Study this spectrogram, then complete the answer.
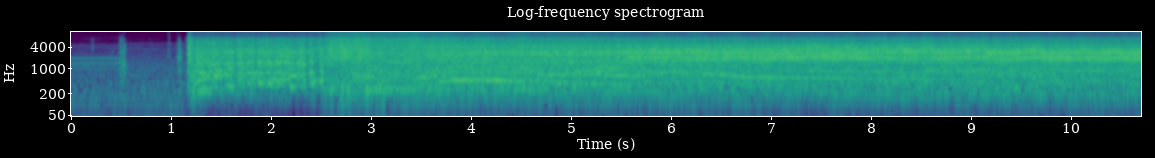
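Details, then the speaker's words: Free 1992 Mercedes 400SE, quarter tank of gas, spark confirmed: after a short click it catches and holds a steady, quiet run only while fed starting fluid. Owner suspects the fuel filter or stale gas, a fuel supply issue. "sound pretty quiet all right so I think we might need to just get a new fuel filter for or maybe get some fresh gas in the tank and"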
